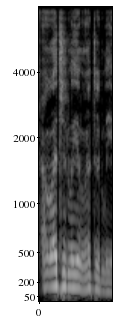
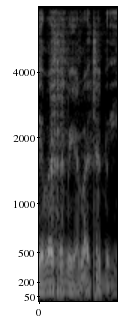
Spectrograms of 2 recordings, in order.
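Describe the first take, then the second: First: Said in the usual way. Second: Much lower, quiet and deep; deep mock lawyer voice. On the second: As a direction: drop into a deep, hushed disclaimer.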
